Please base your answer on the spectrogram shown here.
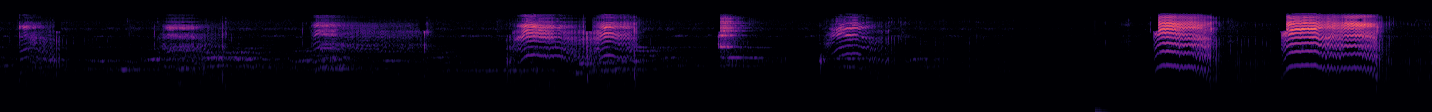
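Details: Kitten ten days after adoption, meowing repeatedly: several harmonic, rising-then-falling cries spaced a second or two apart, growing louder and longer toward the end, with a brief break in the middle and faint room noise.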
